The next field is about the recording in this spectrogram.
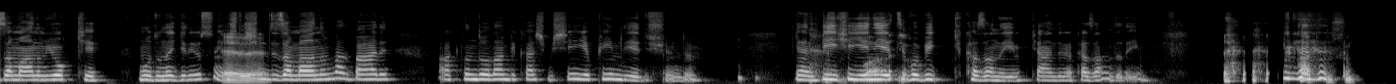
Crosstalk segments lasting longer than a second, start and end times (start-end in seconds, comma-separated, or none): none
